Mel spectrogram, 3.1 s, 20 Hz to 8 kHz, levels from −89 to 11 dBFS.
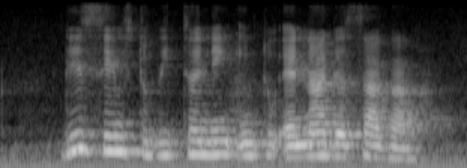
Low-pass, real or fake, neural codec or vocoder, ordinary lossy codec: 7.2 kHz; real; none; none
